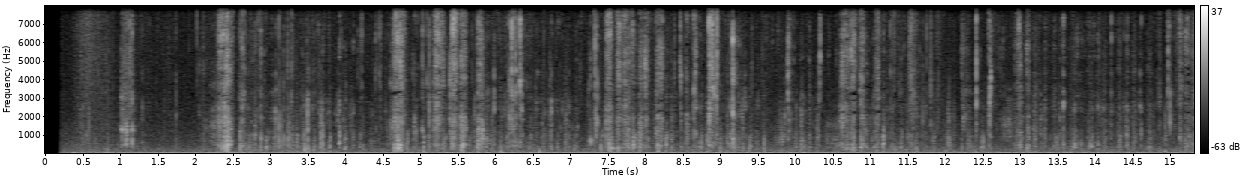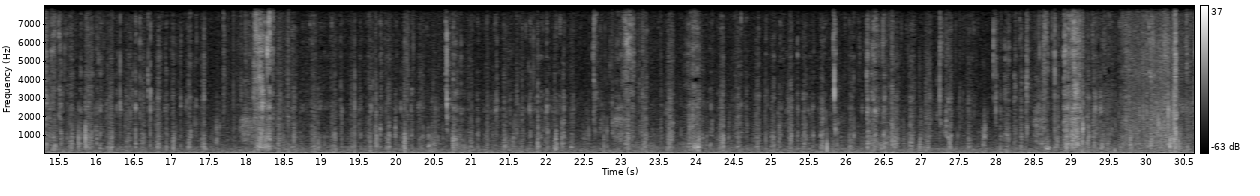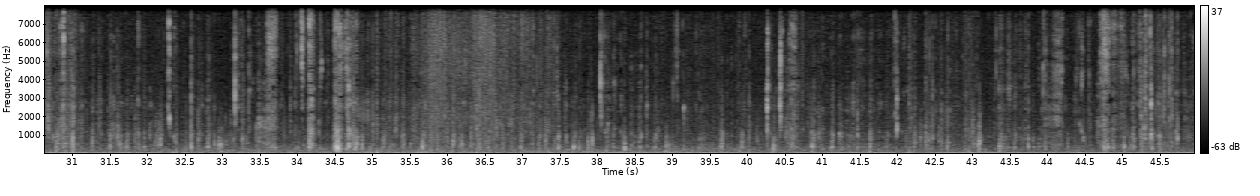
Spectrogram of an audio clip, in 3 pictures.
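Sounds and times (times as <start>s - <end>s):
wet chewing: 1.0s - 45.9s
crunchy bites: 25.2s - 45.9s.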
